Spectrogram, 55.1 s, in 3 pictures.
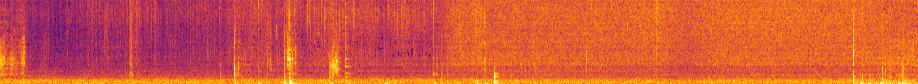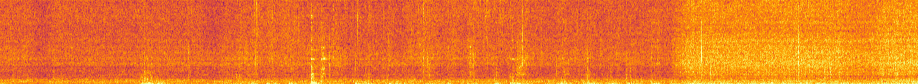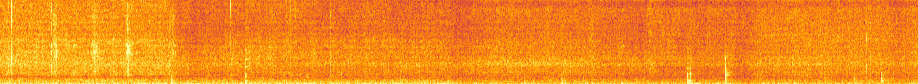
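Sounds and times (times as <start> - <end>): mushrooms and onion sizzling: 0.0 - 55.0
spatula scraping and tapping pan: 4.6 - 6.0, 6.6 - 7.1, 8.6 - 10.1, 23.1 - 31.6, 41.5 - 41.9, 50.4 - 51.5.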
